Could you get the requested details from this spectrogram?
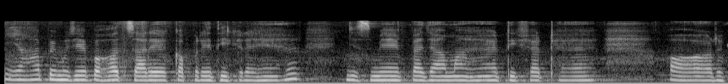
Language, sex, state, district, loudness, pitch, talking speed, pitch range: Hindi, female, Bihar, West Champaran, -18 LUFS, 195 Hz, 130 wpm, 190-205 Hz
